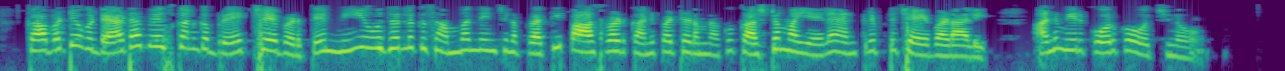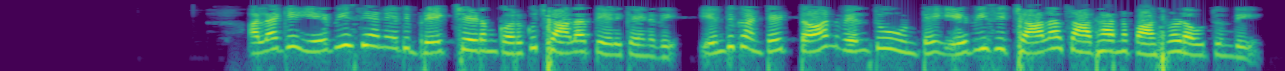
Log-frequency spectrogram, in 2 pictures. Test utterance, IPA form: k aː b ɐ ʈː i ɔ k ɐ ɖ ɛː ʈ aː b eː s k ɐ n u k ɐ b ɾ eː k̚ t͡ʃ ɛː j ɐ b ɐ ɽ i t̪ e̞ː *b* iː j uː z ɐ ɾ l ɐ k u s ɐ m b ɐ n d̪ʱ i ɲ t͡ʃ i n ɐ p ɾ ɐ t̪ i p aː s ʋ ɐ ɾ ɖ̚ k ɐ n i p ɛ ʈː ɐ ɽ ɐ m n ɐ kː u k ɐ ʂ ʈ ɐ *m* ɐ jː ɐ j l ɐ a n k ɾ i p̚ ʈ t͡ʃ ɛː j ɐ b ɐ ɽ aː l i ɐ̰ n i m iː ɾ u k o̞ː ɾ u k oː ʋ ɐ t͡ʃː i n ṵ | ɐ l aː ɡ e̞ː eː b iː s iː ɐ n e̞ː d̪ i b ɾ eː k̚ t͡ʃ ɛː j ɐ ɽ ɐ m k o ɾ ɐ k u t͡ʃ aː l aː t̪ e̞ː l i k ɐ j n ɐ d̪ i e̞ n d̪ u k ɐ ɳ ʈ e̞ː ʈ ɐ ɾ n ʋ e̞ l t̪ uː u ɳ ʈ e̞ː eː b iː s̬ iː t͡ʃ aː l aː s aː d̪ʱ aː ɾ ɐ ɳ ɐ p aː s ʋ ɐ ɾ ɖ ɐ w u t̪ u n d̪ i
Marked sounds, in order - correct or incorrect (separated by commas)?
incorrect, correct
